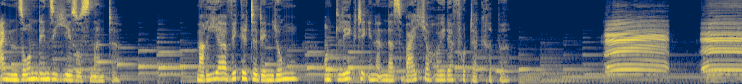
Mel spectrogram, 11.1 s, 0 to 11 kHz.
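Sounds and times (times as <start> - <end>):
speech: 0.0 - 1.9, 3.0 - 7.8
sheep bleating: 9.0 - 11.1.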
